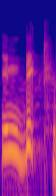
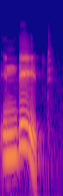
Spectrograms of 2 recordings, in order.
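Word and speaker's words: indict: নয় আমরা সি কে কোন সাউন্ড করবো না উচ্চারণ করবো আমরা জার জার এটা ইন্ডিক্ট বলে থাকি এখানে সি এর কোন সাউন্ড নেই হবে ইন্ডিট অভিযুক্ত করা ইন্ডিট একার নয় এখানে সি এর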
